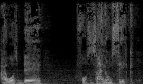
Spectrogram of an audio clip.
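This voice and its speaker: Through noticeable background noise, a man speaks in a passionate tone at a medium pitch. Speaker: preacher. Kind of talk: sermon.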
